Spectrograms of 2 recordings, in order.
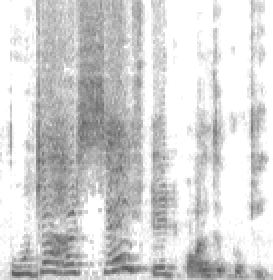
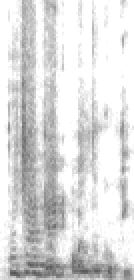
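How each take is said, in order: First: "herself" raised in pitch and stressed. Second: Said in the usual way. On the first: Shown as a demonstration. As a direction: make "herself" stand out from the sentence. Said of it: "I'm emphasizing that Pooja did the cooking". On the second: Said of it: "it's a simple sentence".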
